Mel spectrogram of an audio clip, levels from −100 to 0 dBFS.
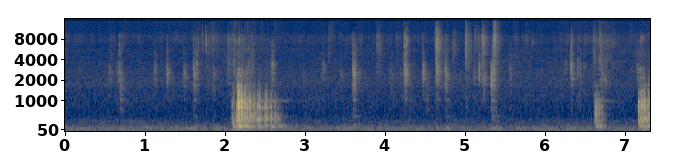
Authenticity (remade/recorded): remade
